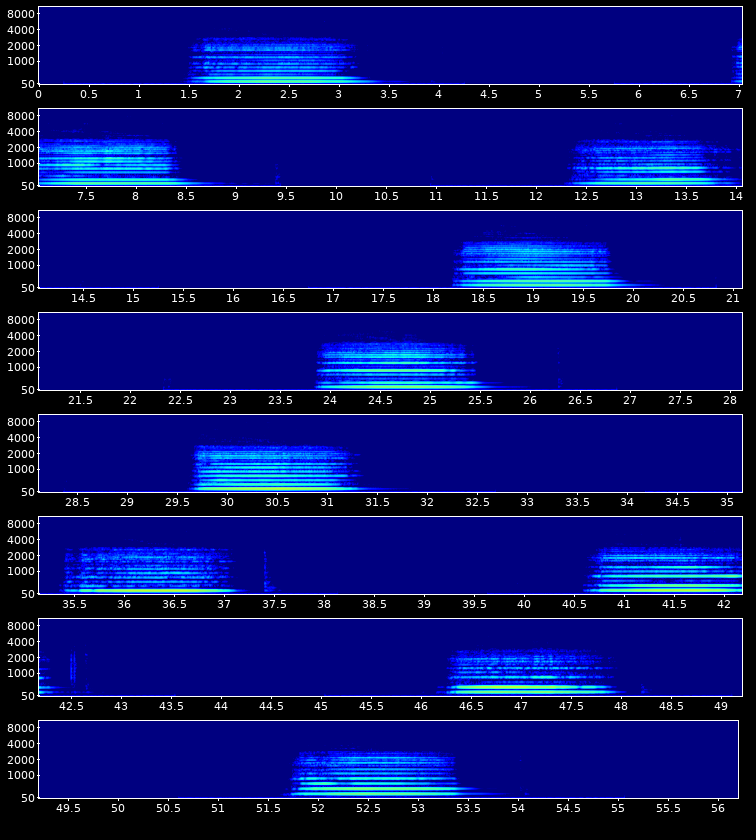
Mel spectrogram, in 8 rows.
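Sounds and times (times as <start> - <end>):
cello bowed very softly on the C string: 1.2 - 4.2, 6.7 - 9.5, 12.1 - 14.6, 18.0 - 20.5, 23.6 - 26.4, 29.4 - 31.9, 35.3 - 37.7, 40.5 - 42.6, 46.0 - 48.3, 51.6 - 54.2.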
